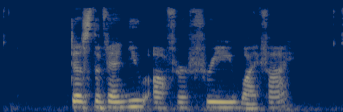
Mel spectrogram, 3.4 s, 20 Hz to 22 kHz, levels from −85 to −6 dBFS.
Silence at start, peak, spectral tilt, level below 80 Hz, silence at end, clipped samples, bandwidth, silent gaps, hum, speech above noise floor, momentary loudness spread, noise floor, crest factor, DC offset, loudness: 0.7 s; -18 dBFS; -4 dB/octave; -68 dBFS; 0.55 s; under 0.1%; 16.5 kHz; none; none; 41 dB; 11 LU; -76 dBFS; 18 dB; under 0.1%; -35 LUFS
